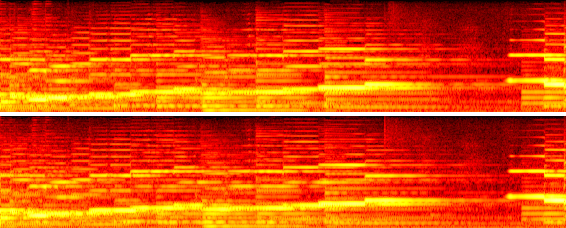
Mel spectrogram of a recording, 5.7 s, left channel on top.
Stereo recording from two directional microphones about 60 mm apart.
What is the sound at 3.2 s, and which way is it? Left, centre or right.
Clarinet, left.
